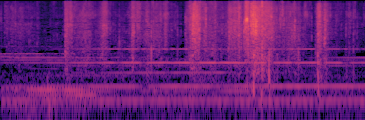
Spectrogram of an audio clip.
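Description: Light footsteps fall on the way up to a temple: a few soft, faint steps spaced unevenly over a steady low humming drone, with no voices.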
